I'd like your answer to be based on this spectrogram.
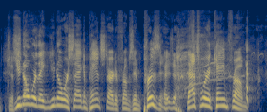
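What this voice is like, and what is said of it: Put-on Tennessee or Kentucky accent. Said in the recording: “this Tennessee accent or Kentucky? Every white guy sounds like this.”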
